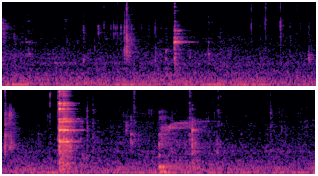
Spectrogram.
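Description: Scattered light clicks and clinks of shellfish shells and dishes as seafood is cracked and peeled by hand, with one louder clack about three and a half seconds in.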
